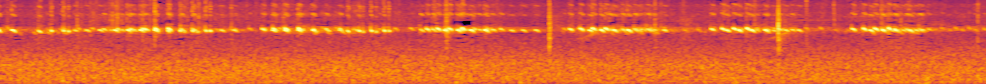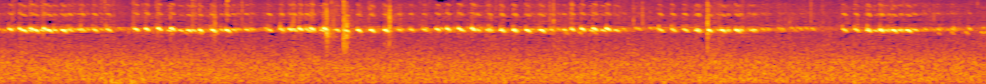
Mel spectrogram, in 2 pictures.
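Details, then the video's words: Crickets chirping for relaxation: a steady high-pitched trill in short pulsed bursts, roughly one burst each second, with a few faint clicks in the background and no music. "Les grillons || Bruit de Grillons"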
